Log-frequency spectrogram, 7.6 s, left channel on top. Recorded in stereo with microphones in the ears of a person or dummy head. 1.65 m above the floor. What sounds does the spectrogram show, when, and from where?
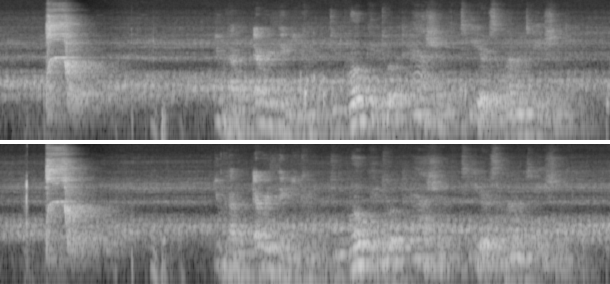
0.6 s a drill: 55° right (ahead or behind), 1.1 m
2.7 s a man speaking: 60° right (ahead or behind), 0.9 m
4.1 s a man speaking: 80° left, 0.6 m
